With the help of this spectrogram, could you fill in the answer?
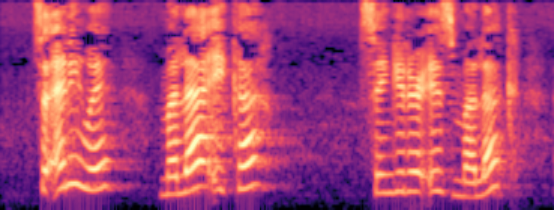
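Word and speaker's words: Malak (ملك): The word Malak is originally Mal'ak. Originally the word is what? Mal'ak. But tell me something, is it difficult to pronounce Mal'ak? It is. Why not simply say Malak? Mal'ak, Malak. What's easier? Malak.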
